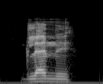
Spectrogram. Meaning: to gather, to glean
- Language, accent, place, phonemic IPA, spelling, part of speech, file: French, France, Lyon, /ɡla.ne/, glaner, verb, LL-Q150 (fra)-glaner.wav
